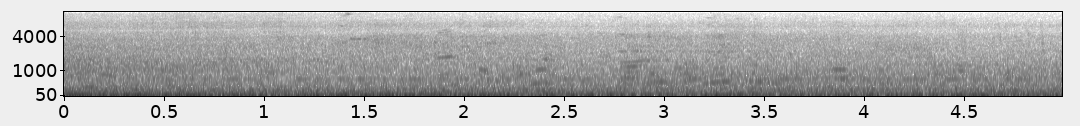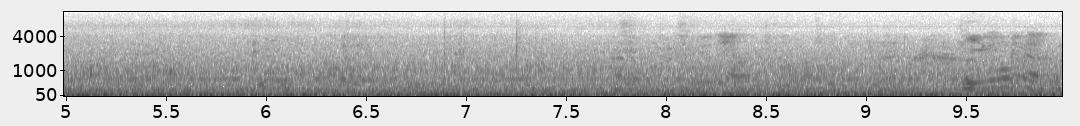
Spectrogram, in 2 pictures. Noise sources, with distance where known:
background noise

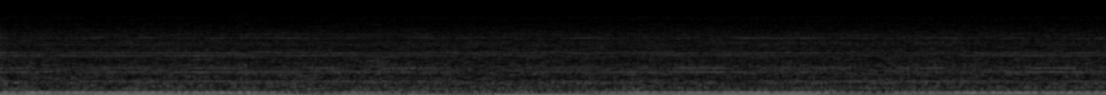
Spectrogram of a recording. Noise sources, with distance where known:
small or medium rotating saw

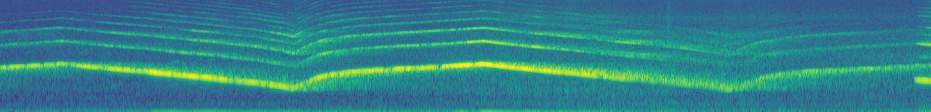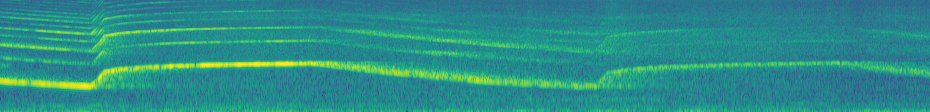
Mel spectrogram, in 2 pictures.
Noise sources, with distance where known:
siren

